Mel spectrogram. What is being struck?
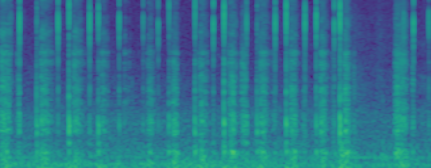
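Oil pastel wax layer on paper scratched with a metal tip.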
